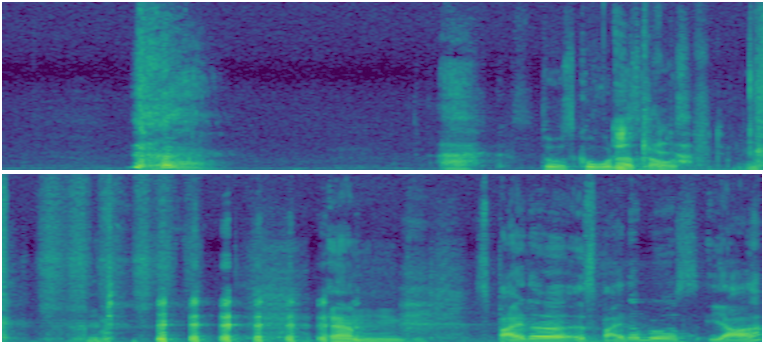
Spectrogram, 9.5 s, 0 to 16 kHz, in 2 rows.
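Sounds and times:
harsh cough: 0.8s - 1.5s
speech: 3.4s - 9.5s
laughter: 3.9s - 7.5s.

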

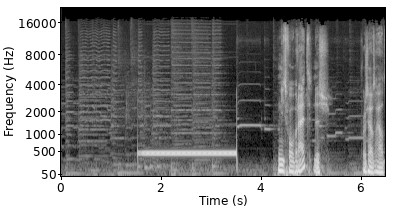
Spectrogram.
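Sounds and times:
mid-pitched ringback tone of an outgoing telephone call: 1.6s - 3.5s
speech: 4.4s - 5.4s, 6.0s - 6.4s.

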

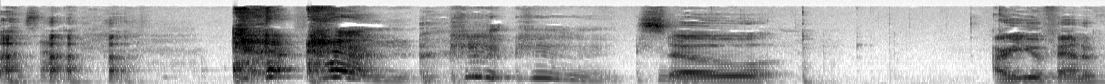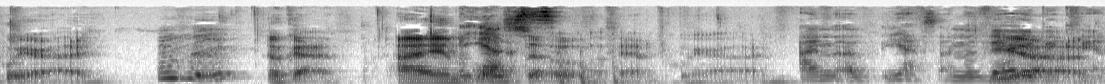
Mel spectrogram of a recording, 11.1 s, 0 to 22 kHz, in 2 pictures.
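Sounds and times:
speech: 0.0s - 0.7s, 2.0s - 4.0s, 5.0s - 11.0s
person coughing harshly: 1.2s - 3.0s.

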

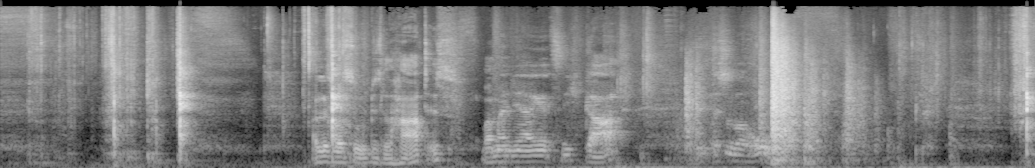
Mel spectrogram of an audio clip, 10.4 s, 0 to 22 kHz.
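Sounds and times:
knife chopping cored white cabbage on a board: 0.3s - 2.1s, 3.3s - 3.6s, 10.1s - 10.3s
speech: 3.1s - 8.3s.

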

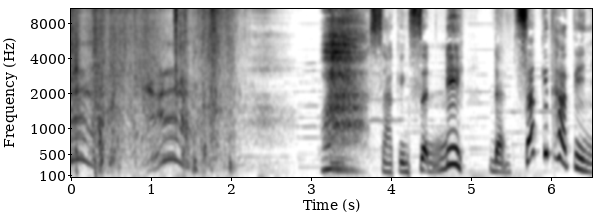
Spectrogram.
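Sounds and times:
boat pushing through swamp water choked with water hyacinth: 0.0s - 2.3s
speech: 3.9s - 6.5s.

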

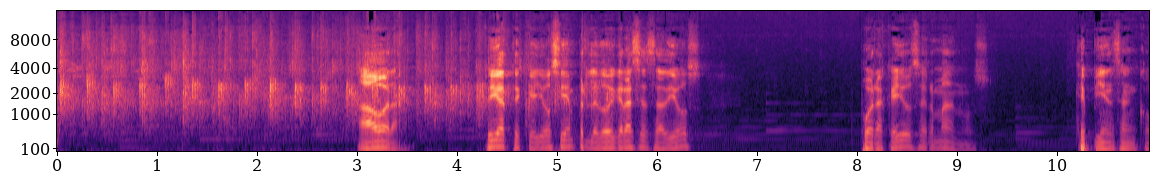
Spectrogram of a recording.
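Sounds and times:
congregation applauding in rhythmic claps: 0.0s - 5.6s
speech: 3.0s - 3.6s, 4.3s - 6.5s, 8.0s - 9.4s, 10.2s - 10.9s.

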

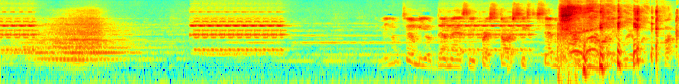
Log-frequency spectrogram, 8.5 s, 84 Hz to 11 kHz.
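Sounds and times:
telephone ringing with electronic multi-tone rings: 0.0s - 0.6s, 2.4s - 3.8s, 5.5s - 6.8s
speech: 5.0s - 8.4s
laughter: 7.0s - 8.4s.

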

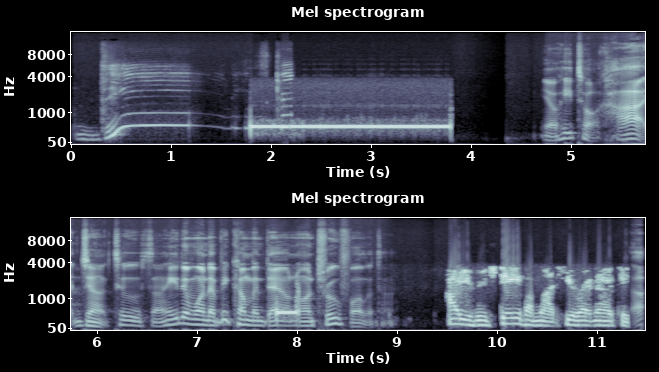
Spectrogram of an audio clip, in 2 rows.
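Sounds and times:
speech: 0.1s - 0.7s, 4.8s - 11.4s
telephone ringing unanswered: 1.8s - 3.9s, 7.6s - 8.3s.

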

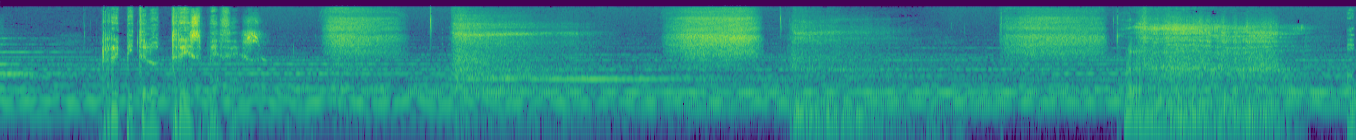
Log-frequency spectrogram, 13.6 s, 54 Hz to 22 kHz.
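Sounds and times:
speech: 1.1s - 3.6s, 11.3s - 11.8s
steady humming musical drone: 1.6s - 13.5s
deep breaths in through the nose and out through the mouth: 3.1s - 13.4s.

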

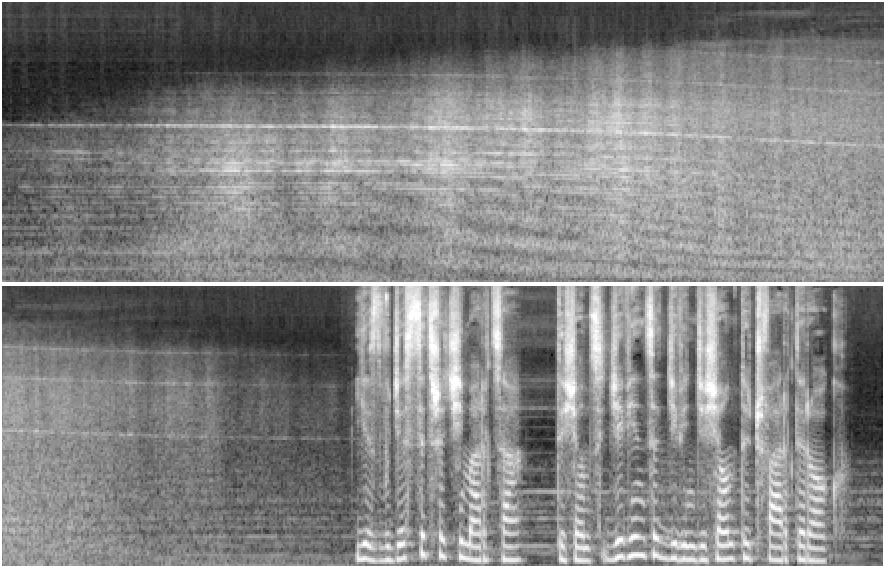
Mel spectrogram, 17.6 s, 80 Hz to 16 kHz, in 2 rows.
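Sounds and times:
jet airplane engines roaring through takeoff: 0.0s - 12.7s
speech: 12.4s - 17.3s.

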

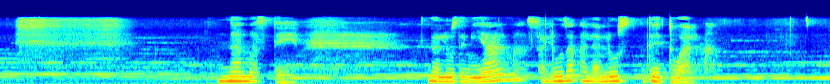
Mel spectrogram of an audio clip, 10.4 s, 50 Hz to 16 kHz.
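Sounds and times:
quiet sustained tonal background: 0.0s - 10.3s
deep inhale through the nose during guided yoga and meditation: 0.1s - 1.9s, 3.8s - 5.1s
speech: 2.7s - 4.0s, 5.4s - 9.0s.

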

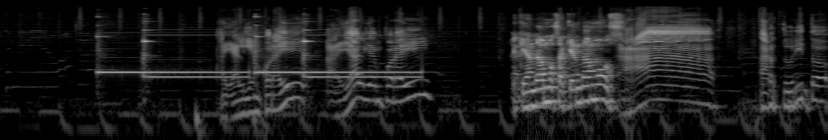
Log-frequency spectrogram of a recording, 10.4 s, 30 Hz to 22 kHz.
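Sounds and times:
doorbell chiming: 1.2s - 5.4s
speech: 2.8s - 5.5s, 6.4s - 8.2s, 9.6s - 10.3s.

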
